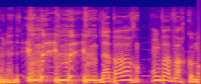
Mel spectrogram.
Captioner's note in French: tousse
